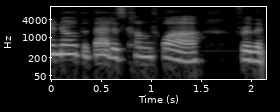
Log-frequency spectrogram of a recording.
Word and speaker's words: Comtois: So he is the little drafty guy that I released, the Comtois is how you pronounce it, which is kind of funny.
